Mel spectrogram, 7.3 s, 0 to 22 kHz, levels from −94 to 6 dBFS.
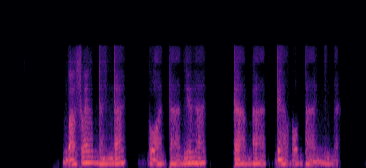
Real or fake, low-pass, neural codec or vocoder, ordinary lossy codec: fake; 7.2 kHz; codec, 16 kHz, 0.5 kbps, FreqCodec, smaller model; MP3, 64 kbps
